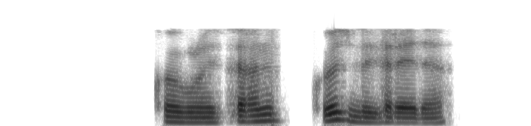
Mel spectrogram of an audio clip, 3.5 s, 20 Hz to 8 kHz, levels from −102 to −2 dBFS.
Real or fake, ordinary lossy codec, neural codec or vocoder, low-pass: fake; AAC, 16 kbps; codec, 24 kHz, 0.9 kbps, WavTokenizer, large speech release; 7.2 kHz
